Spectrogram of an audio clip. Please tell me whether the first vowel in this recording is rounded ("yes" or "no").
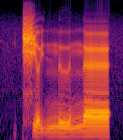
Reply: no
